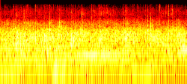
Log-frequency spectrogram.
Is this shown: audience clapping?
yes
